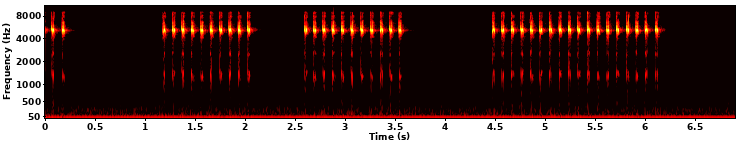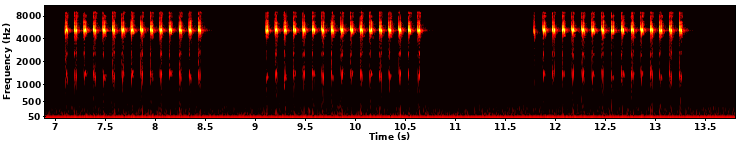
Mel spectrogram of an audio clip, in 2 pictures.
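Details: Square-headed cricket recorded in 2020 by a national biological resources institute, producing longer high trills of rapid, evenly spaced pulses lasting about one to one and a half seconds, separated by short gaps, in silence.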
